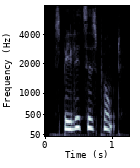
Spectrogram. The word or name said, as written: spilletidspunkt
